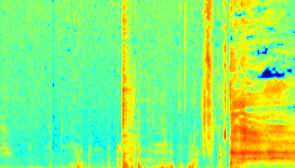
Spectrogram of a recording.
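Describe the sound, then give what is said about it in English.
Quiet mouth sounds build into a few wet slurping sips of hot coffee, followed by a long, breathy, satisfied exhale. No one speaks. “And now, a pause for a sip from some hot coffee.”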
